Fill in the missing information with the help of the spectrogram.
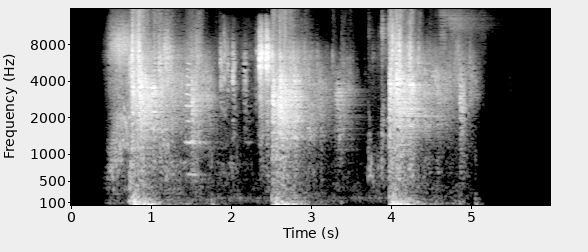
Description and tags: Rusty Mech Stomp SFX
There was a foley (of the then cranky closet of mine I was fiddling with) lying around in my hard drive I recorded some time ago. I pitched it down several times, stacked up in multiple layers & went on to process the layers individually.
